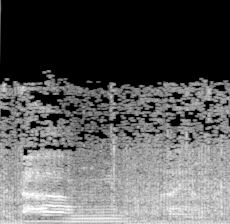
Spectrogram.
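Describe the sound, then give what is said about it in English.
Steady car driving noise on a road outside Colombo: a low, constant rumble with a sustained tonal whine layered over it, holding even loudness throughout. “Errands are complete. Now I am driving back to Colombo.”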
